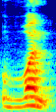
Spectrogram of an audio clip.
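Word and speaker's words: one: से ओ है ना, बट the pronunciation is वन, व, ठीक है। तो व इज a consonant sound, not a vowel वन, ठीक है, इसीलिए हम यहाँ पे ए यूज करेंगे।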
